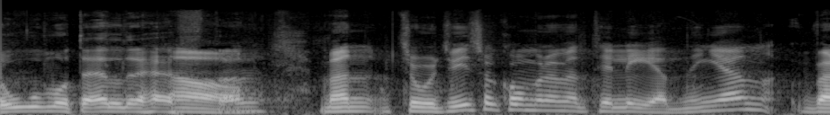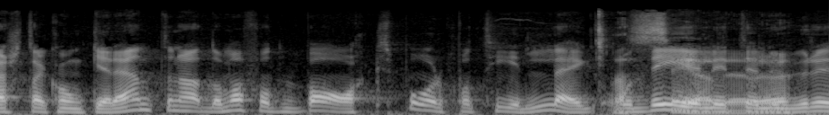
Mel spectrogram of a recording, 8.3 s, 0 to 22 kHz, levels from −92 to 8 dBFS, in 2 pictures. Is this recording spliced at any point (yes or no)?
no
